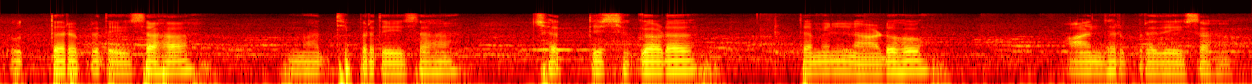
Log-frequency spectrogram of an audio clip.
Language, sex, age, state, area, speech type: Sanskrit, male, 18-30, Uttar Pradesh, rural, spontaneous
